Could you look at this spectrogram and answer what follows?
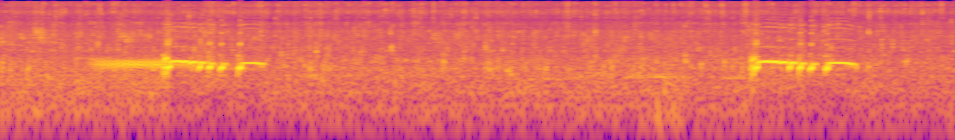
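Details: Active ngalas-style song of a local champion zebra dove used as a tutor. Two soft cooing phrases about three seconds apart, each opening with a rising note and ending in rapid stuttered beats, over quiet hiss.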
